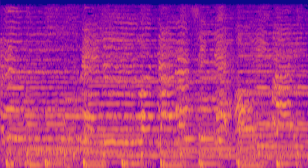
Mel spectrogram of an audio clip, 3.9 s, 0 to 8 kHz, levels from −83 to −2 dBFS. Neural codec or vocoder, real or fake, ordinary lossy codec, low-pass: none; real; none; 7.2 kHz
